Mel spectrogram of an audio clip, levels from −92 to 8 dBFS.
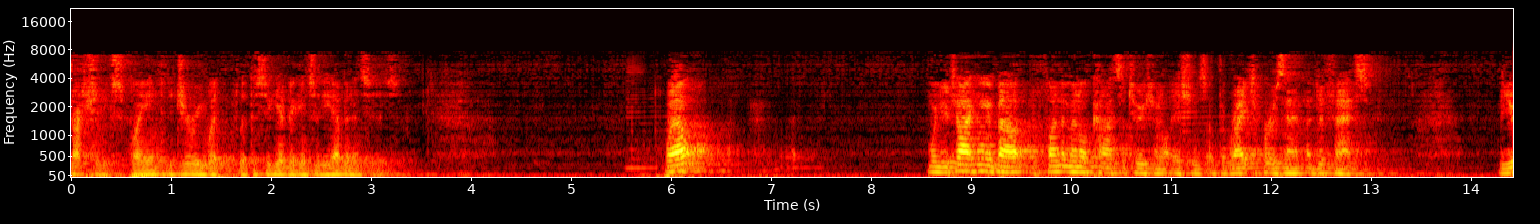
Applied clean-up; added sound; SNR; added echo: neural separator model SepFormer DNS4.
